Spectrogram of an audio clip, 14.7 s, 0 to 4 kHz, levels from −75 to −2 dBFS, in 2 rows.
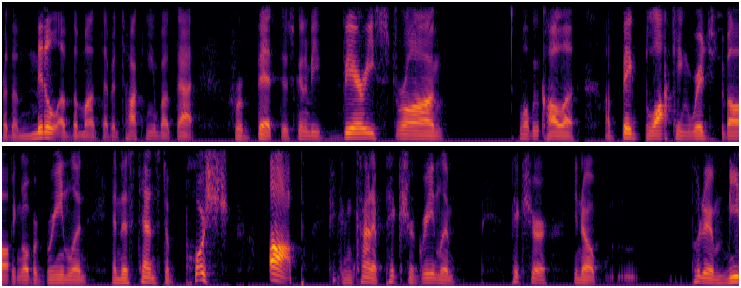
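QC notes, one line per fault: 5.32–7.83 s, repeated packet loss (robotic sound): seven gaps, the longest 102 ms, about 0.4 s missing in all. Each hole gets patched by stretching the last bit of sound, so roughly a sixth of this stretch turns choppy.
8.93–9.99 s, repeated packet loss (robotic sound): same thing again, five gaps with the longest 77 ms and about 0.18 s lost. Back-to-back concealment leaves the audio choppy, with pieces dropping out across nearly a fifth of the span.
10.68–10.81 s, short concealed packet loss: one 40 ms hole, filled by continuing the preceding sound and blending back in, which nudges the timing slightly. You hear a brief smear or wobble, and a short consonant there could vanish. Everything sits under 4 kHz, which fits the narrowband G.711 call codec.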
